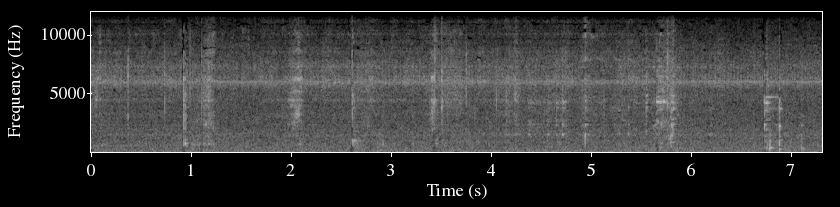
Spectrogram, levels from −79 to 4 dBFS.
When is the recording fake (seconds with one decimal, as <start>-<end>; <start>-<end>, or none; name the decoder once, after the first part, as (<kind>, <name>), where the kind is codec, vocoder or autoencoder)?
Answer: 0.0-0.8 (vocoder, BigVGAN v2); 1.7-5.9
